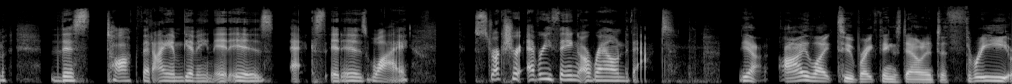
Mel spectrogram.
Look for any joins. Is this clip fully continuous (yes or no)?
yes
